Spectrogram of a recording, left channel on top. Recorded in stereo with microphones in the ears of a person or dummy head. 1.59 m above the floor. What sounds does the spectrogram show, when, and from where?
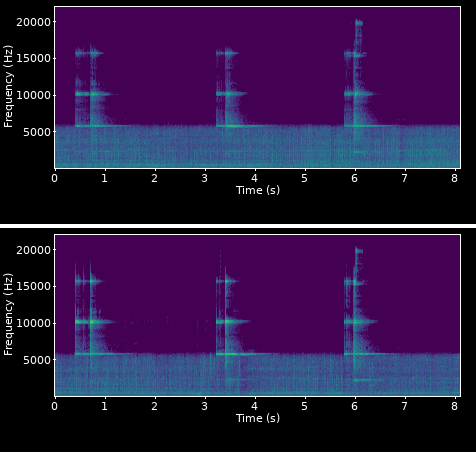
0.4 s a bicycle bell: 60° right (ahead or behind), 2 m; by 8.1 s 5° right (ahead or behind), 4 m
